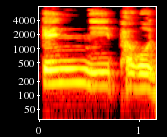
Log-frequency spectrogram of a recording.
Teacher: 깨하고 잎 하면 발음이 깻잎하고 니은 소리가 덧납니다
